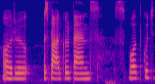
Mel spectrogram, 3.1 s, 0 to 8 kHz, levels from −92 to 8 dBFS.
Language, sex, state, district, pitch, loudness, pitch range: Hindi, female, Jharkhand, Sahebganj, 205 Hz, -32 LUFS, 200-215 Hz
